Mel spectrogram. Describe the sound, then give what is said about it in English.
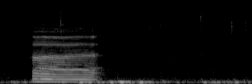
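A computer keyboard produces light, scattered clicking keystrokes that follow a brief sustained vocal tone and continue faintly to the end. “You can hear me type.”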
